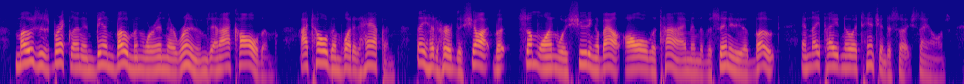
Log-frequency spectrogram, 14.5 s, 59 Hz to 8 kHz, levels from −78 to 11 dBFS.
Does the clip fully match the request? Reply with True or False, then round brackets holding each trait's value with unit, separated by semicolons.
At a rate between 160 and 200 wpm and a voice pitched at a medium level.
True (195 wpm; 150 Hz)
